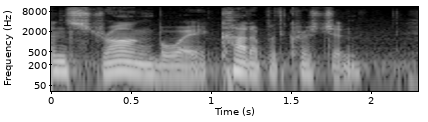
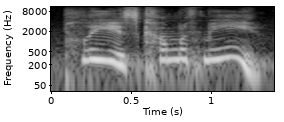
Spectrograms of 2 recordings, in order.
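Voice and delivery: high, drawn-out plea; pleading; slower than usual. A narrator's reading. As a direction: beg slowly in a high voice. Begging family to come.

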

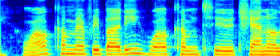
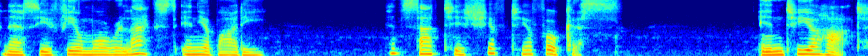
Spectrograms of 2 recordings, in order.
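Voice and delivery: guided meditation; 3 dB quieter than usual. Acted.

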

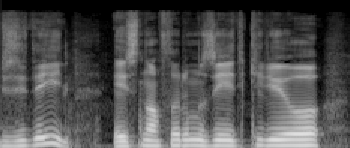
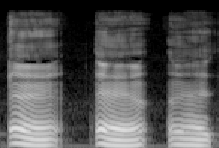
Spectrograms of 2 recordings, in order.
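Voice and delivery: mock stumbling, filler after filler; halting hesitation; 3 dB louder, much slower than usual. Co-host mimics the actor's halting statement, hesitant imitation. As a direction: imitate someone groping for words with repeated "uh". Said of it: "şeklinde giden bir açıklamaydı".

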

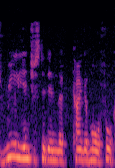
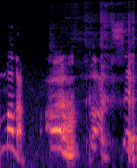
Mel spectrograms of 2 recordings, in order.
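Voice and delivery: high strained curse, fading out; winded after a liver shot; pained groan; 8 semitones higher, slower than usual. Retold or imitated. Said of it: "I'm bent down going like".

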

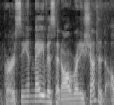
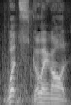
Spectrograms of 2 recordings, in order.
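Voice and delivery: mild storybook shout, drawn out; slow, understated cross demand; 3 dB louder, slower than usual. A narrator's reading. Railway boss demanding to know what happened, mildly cross. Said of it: "he shouted".

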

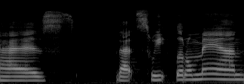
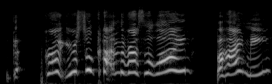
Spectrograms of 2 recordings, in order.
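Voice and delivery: much higher, louder sassy call-out; exasperated retort; 6 dB louder, faster than usual. Real, not acted. Narrator calling out the woman cutting the line, high and sassy. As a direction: call her out in disbelief.

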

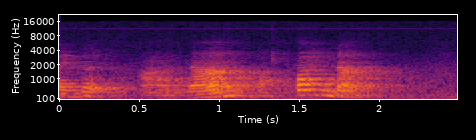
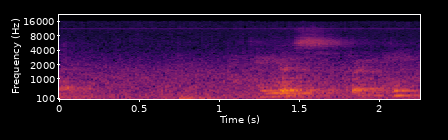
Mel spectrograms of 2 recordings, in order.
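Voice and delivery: confiding whisper; 11 dB quieter than usual. Real, not acted. Teacher letting students in on a secret, whispered. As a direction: lean in and share a secret.

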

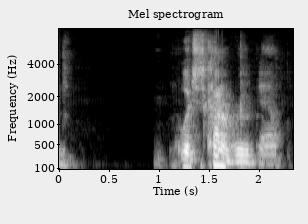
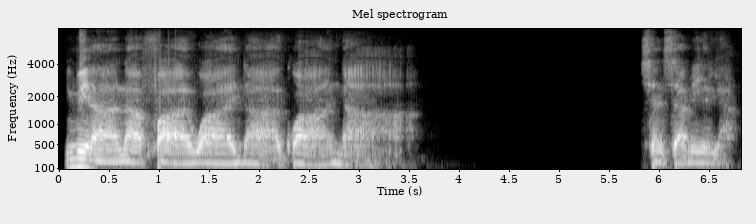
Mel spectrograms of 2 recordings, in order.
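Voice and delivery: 1 Jamaican patois rant; slower than usual. Pretend. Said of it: "[name] doing accents and then losing".

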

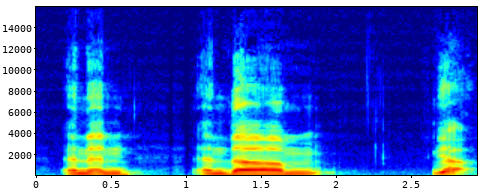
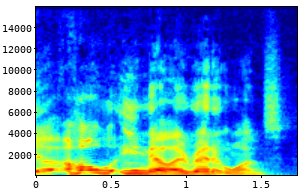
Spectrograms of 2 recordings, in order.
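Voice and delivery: ordinary talk, nothing marked

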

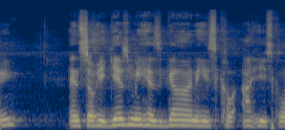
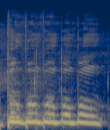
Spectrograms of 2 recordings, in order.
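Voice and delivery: high, rapid string of booms; imitated running footsteps; 5 semitones higher than usual. Storyteller running up the stairs in fear, imitated thuds. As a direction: pound out booms like feet on stairs.

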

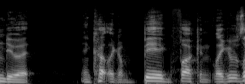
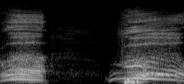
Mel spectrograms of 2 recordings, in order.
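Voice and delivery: high strained gagging groans; retold choking noises; 11 semitones higher, 4 dB louder than usual. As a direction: reenact the choking retch. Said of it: "making these crazy fucking noises".

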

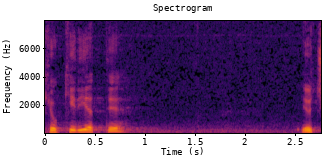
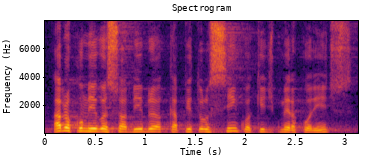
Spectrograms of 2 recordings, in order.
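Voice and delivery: loud, rising pulpit call; rally the congregation to open their Bibles; preaching; 4 semitones higher, 6 dB louder than usual. Acted. Preacher calling the church to read Corinthians, full force.

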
